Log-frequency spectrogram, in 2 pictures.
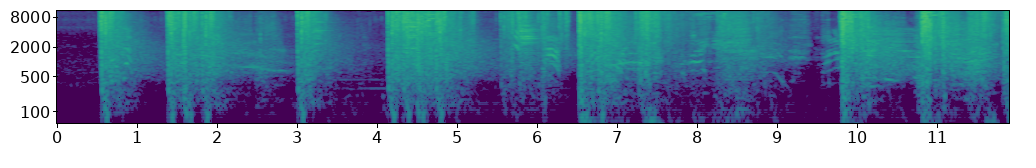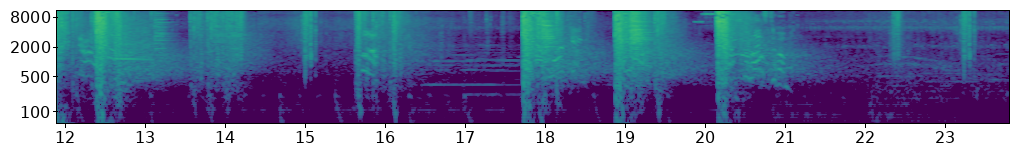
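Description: Shotgun blasts in The Outer Worlds, a long sequence of sharp, loud bangs at irregular intervals amid other combat noise, with a voice speaking faintly in between.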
